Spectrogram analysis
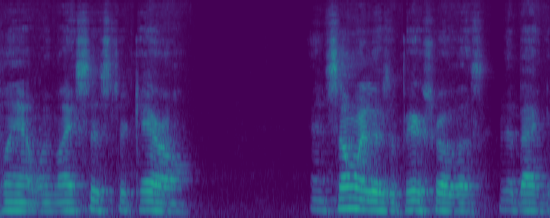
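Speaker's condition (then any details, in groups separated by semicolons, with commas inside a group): ALS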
